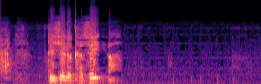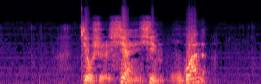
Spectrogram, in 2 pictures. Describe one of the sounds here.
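A man speaks calmly, as if lecturing.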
